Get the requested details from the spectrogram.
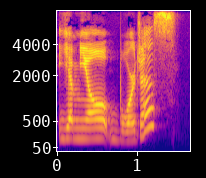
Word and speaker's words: Yamil Borges: So moving on to, my apologies if I'm not pronouncing this correctly, Yamil Borges? – That sounds perfect.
